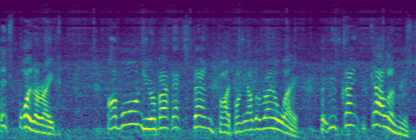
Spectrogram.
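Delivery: a high, chirpy little engine; know-it-all friend lecturing kindly; Duck, knowing. Acted. Duck telling Gordon about boiler ache, chirpy and high.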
